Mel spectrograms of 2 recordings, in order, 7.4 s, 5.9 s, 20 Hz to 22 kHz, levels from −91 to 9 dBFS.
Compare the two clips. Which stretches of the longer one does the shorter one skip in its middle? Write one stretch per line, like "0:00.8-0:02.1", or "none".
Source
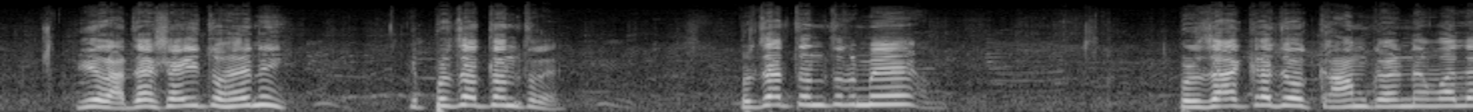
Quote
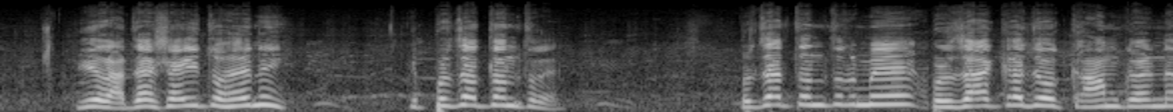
0:04.6-0:05.8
